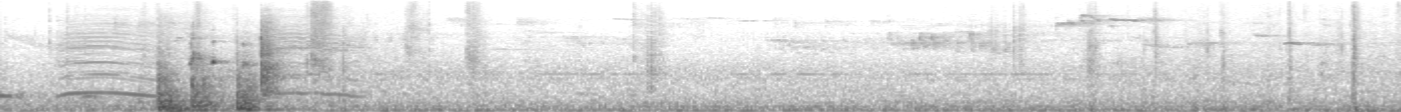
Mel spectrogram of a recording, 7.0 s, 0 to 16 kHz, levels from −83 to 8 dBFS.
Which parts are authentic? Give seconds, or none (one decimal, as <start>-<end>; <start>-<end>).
0.0-7.0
